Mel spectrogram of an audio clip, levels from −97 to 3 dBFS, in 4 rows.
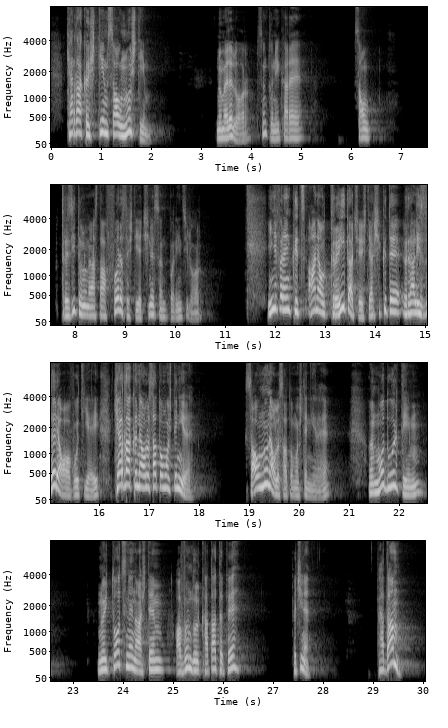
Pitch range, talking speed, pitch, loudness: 125-205 Hz, 125 wpm, 155 Hz, -25 LUFS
